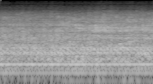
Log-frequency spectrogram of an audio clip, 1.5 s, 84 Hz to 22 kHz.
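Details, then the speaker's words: Steady, even diesel drone with a constant hum, no knocks or surging, from a two-compartment trailer reefer, C2 setpoint lowered to -30 degrees, range about 35 to -30 °C; normal running. "C2 bật lên, chúng ta phải nói to hơn, hy vọng nó được nghe thấy. bởi vì với tiếng ồn của động cơ."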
